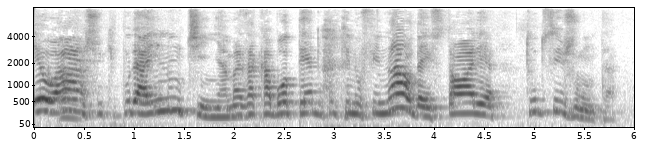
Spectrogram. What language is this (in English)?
Portuguese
